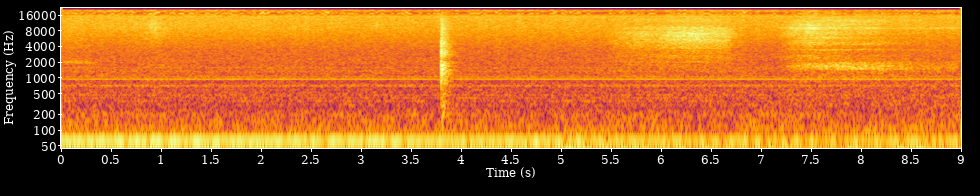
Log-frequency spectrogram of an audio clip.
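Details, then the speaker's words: A single sharp crack from the neck during a yoga twist, over low room hum and soft breathing. The neck is said to always crack in these twists; this is harmless joint crepitus. "I don't know if you can hear that at home but my neck always cracks and these twists and it's a great indication that it's working so if you're getting some snaps and crackles all the way to it's a good sign doesn't mean you're falling apart"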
